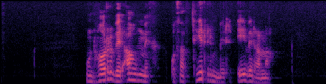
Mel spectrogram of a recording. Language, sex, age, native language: Icelandic, female, 50-59, Icelandic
